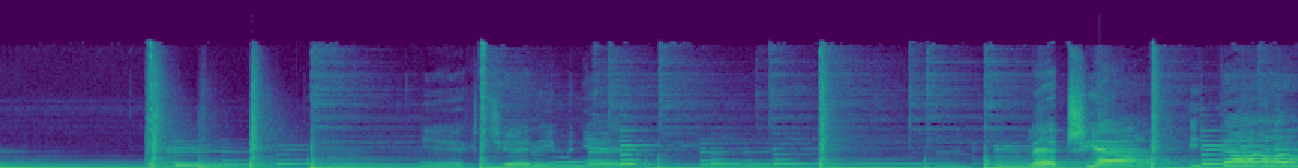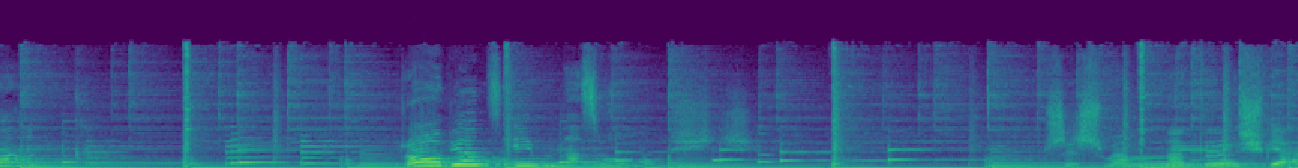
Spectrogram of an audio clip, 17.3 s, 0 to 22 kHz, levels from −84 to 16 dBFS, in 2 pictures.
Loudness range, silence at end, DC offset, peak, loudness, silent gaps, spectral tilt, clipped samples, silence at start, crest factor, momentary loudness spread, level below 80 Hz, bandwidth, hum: 7 LU; 0 s; under 0.1%; 0 dBFS; -16 LUFS; none; -4.5 dB/octave; under 0.1%; 0 s; 14 dB; 12 LU; -24 dBFS; 17 kHz; none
